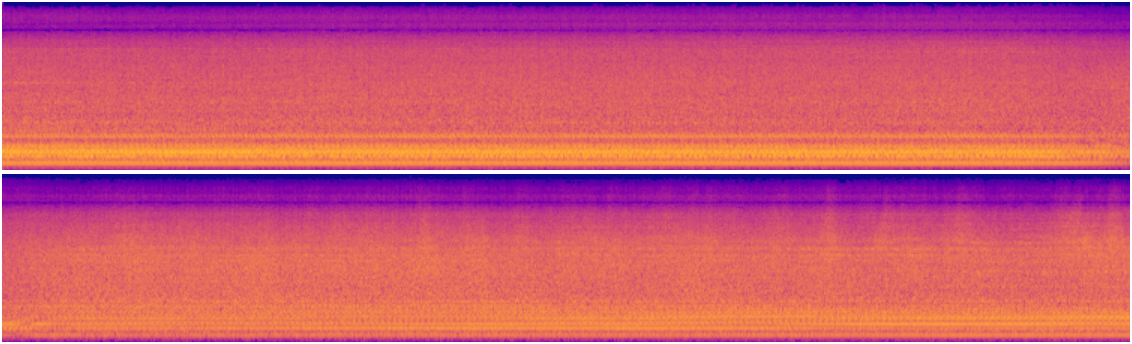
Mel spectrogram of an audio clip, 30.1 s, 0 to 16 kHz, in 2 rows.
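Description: Gleaner R72 combine running steadily at a constant pitch, first while unloading wheat through its auger. About halfway the sound dips a little and shifts, continuing as a steady engine note with more hiss as the combine keeps harvesting.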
